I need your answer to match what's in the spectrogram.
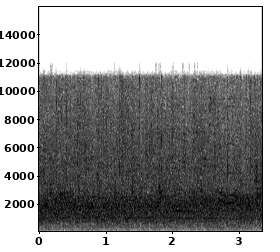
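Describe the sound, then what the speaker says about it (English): Loud, dense standing ovation from legislators and guests at a governor's inauguration in Minnesota, a continuous wash of many hands clapping close and evenly throughout. "Once the applause from a standing ovation subsided"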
